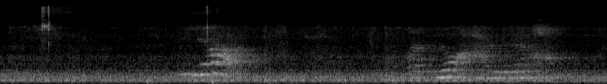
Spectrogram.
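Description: A child's voice making two short, quiet vocal sounds, one about two seconds in and a longer one about four seconds in, over a steady low hum.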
